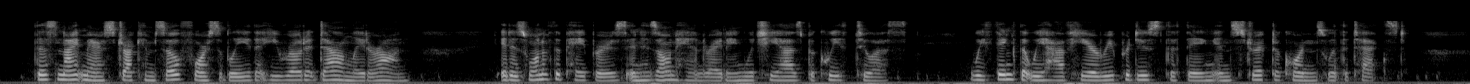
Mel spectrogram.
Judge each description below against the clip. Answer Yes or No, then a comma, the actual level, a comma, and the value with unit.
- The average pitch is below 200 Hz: Yes, high, 190 Hz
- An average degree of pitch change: No, narrow, 2.3 semitones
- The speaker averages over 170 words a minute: Yes, average, 180 wpm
